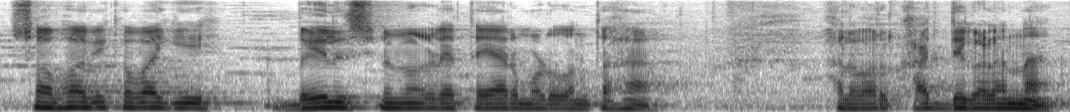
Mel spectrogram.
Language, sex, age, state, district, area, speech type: Kannada, male, 45-60, Karnataka, Gadag, rural, spontaneous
